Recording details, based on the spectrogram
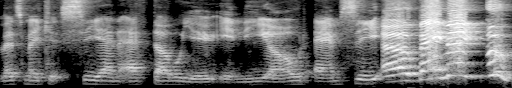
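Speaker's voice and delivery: loud excited yell.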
